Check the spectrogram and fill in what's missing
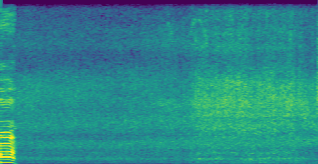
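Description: River water flowing and rushing in a steady broadband wash near a village, continuous and fairly loud, slightly swelling toward the end, with a brief sharp sound at the very start.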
